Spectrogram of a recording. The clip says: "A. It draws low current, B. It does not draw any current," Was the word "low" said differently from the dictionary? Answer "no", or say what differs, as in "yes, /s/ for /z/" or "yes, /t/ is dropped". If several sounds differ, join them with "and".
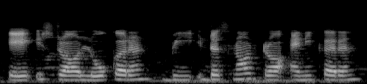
no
